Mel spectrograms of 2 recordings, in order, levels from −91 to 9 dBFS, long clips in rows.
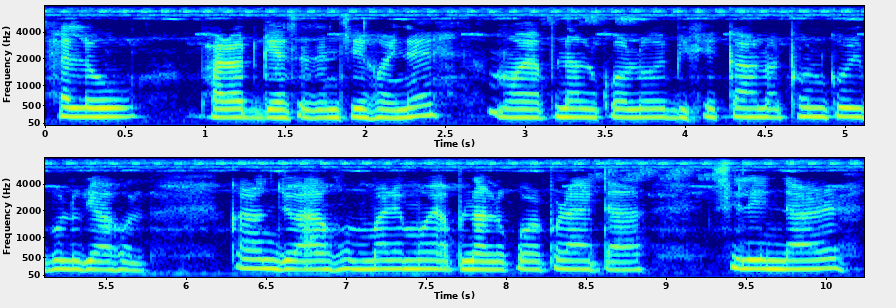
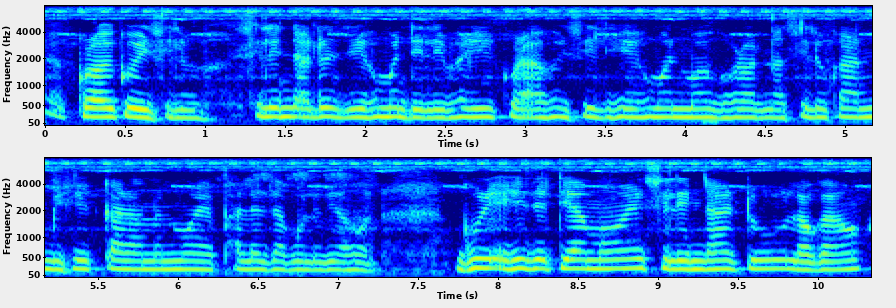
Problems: constant background noise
